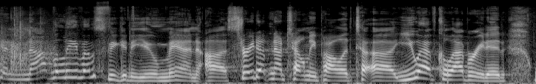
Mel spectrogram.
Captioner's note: applause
